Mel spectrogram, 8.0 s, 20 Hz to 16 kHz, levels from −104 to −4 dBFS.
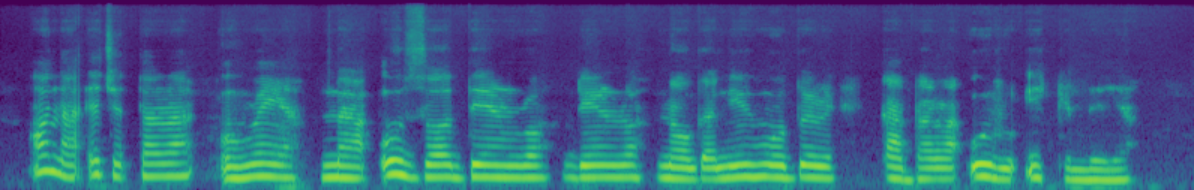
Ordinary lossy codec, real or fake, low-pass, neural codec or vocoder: none; fake; 14.4 kHz; codec, 44.1 kHz, 7.8 kbps, DAC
